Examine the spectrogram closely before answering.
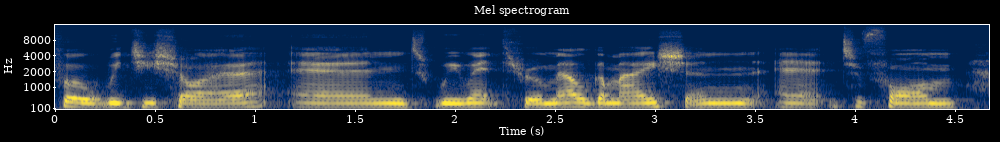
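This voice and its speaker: A woman with an Australian accent. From Kenilworth, Queensland, Australia. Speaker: former local councillor. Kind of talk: oral history interview answer.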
